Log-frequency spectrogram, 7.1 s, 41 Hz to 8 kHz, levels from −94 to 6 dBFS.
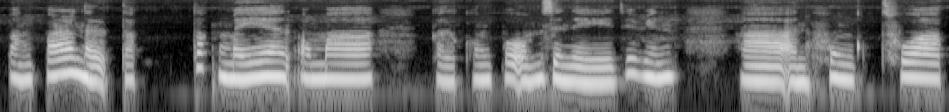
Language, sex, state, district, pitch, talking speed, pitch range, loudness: Mizo, female, Mizoram, Aizawl, 200 Hz, 150 wpm, 185-215 Hz, -16 LUFS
